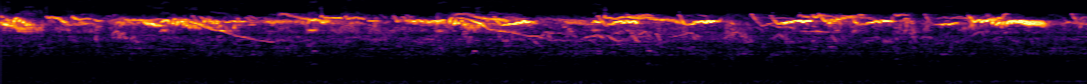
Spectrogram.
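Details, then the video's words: Common starlings giving autumn song while preening, loud continuous squeaky chatter with clicks, a downward-sliding whistle early on, and steady bursts of high rattling notes. "Stare. Herbstgesang und Putzen"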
